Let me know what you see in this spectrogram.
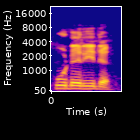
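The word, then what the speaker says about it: Goede Reede: Voilà, et eux, la prononciation, ils disent Goederede.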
